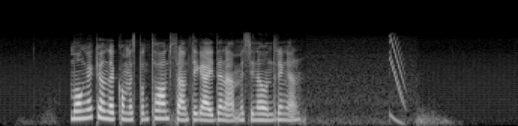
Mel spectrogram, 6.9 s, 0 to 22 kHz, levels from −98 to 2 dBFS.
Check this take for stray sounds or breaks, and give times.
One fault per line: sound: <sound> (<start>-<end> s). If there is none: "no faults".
sound: chirp (5.2-5.4 s)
